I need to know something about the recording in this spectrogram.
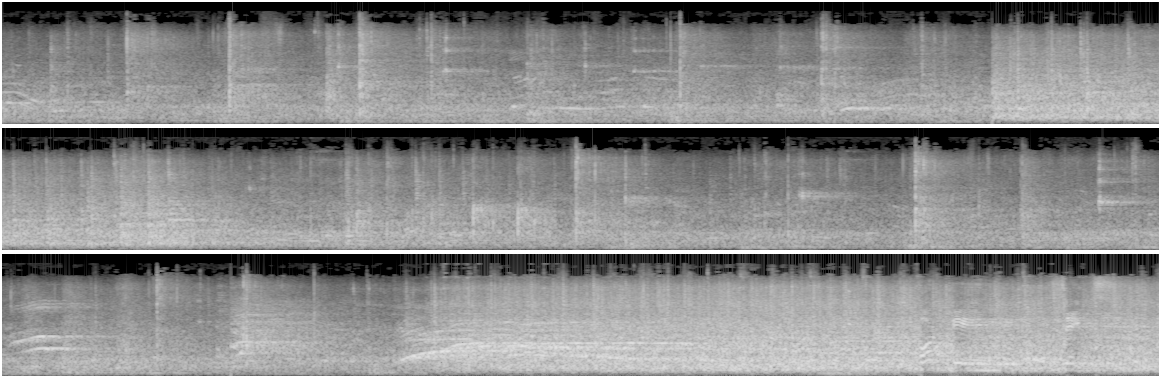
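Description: Badminton rallies: a shuttlecock struck back and forth with sharp racket hits in a large hall, with the arena crowd cheering after a point about seven to ten seconds in. About twenty seconds in, a loud burst of crowd cheering and shouting takes over.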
